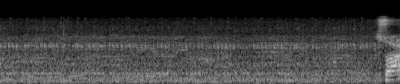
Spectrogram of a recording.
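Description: Steady background hum and hiss with a few faint steady tones, then a man's voice through a microphone starts again near the end.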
